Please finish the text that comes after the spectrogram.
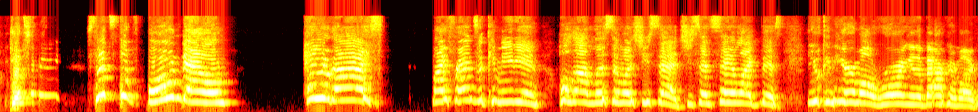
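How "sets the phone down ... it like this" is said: calling to friends. Retold or imitated. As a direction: call the whole group over. Friend shouting to group.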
